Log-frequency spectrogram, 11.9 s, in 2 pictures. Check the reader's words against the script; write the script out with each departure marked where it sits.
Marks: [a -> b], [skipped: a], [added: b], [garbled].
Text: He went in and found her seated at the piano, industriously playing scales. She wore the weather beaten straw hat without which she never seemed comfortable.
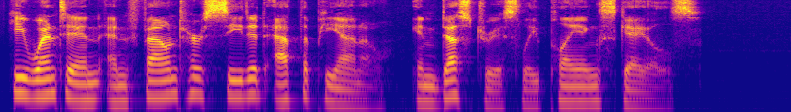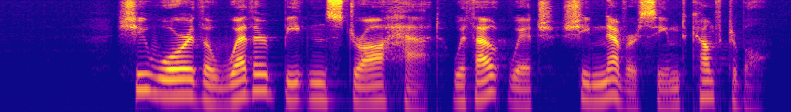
He went in and found her seated at the piano, industriously playing scales. She wore the weather beaten straw hat without which she never seemed comfortable.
